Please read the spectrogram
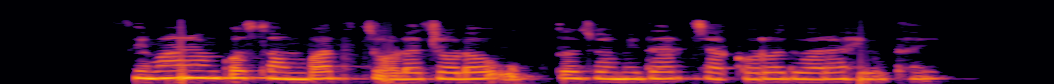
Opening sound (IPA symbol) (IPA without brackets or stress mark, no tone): s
